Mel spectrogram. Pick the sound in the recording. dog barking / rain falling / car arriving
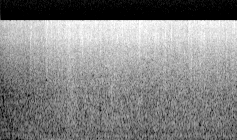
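rain falling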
